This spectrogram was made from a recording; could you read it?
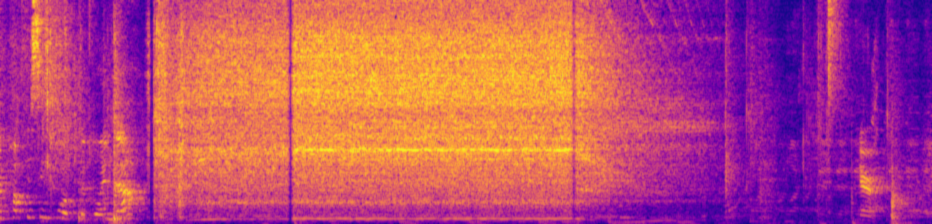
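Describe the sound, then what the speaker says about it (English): A blender whirs loudly for about four seconds blending a cocktail of banana, milk and chocolate syrup, preceded and followed by clattering and brief talk nearby. "So I'm going to pop this into the blender."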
